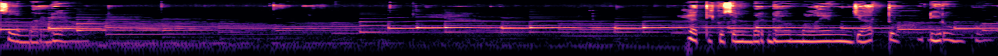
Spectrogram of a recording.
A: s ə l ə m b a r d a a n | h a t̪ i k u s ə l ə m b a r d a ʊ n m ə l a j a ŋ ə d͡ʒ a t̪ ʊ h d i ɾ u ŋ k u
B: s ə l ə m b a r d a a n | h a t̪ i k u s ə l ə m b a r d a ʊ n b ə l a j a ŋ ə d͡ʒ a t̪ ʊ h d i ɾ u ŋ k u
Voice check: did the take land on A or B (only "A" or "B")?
A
